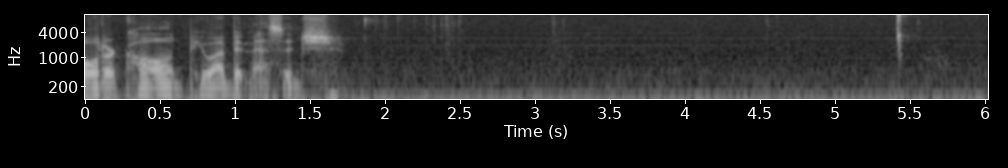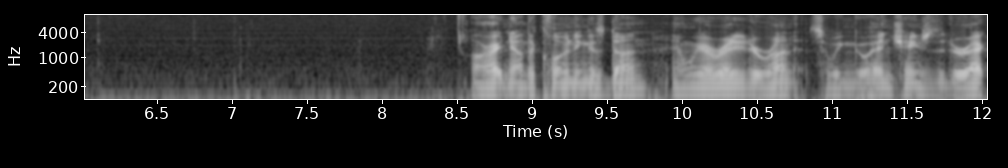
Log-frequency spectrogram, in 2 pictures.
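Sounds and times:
faint steady low hum: 0.0s - 12.0s
sharp click: 5.4s - 6.2s.

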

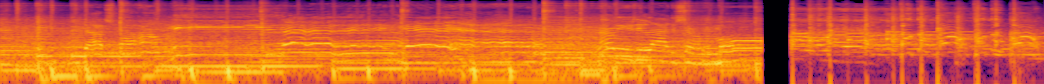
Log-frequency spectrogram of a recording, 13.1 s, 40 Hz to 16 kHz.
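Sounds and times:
percussion beat: 0.0s - 8.6s, 9.9s - 13.0s
double bass: 0.0s - 9.5s
acoustic guitar: 0.0s - 13.0s
man singing: 0.9s - 13.0s.

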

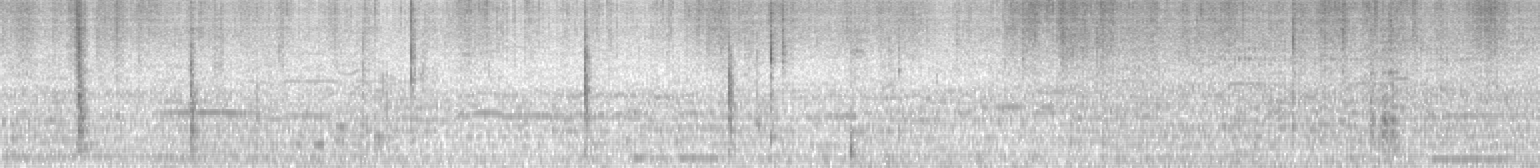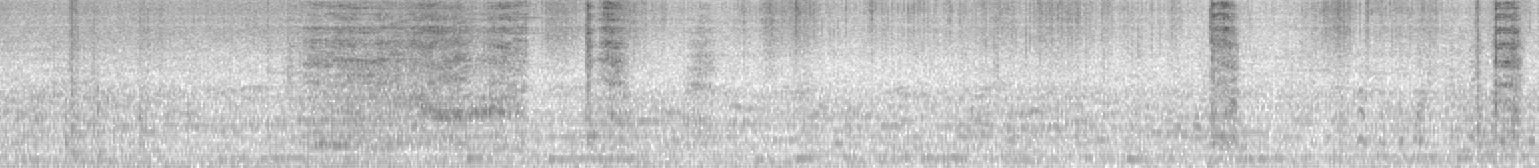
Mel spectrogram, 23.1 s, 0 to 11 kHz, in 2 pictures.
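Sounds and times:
spatula scraping a griddle: 13.7s - 17.0s, 20.2s - 21.0s, 22.6s - 23.0s.

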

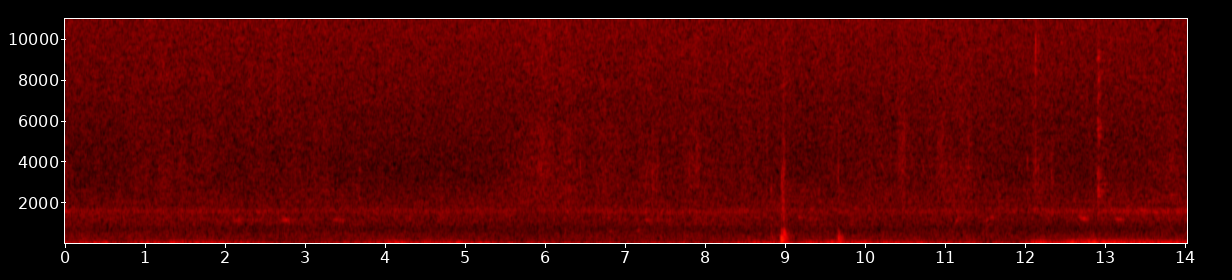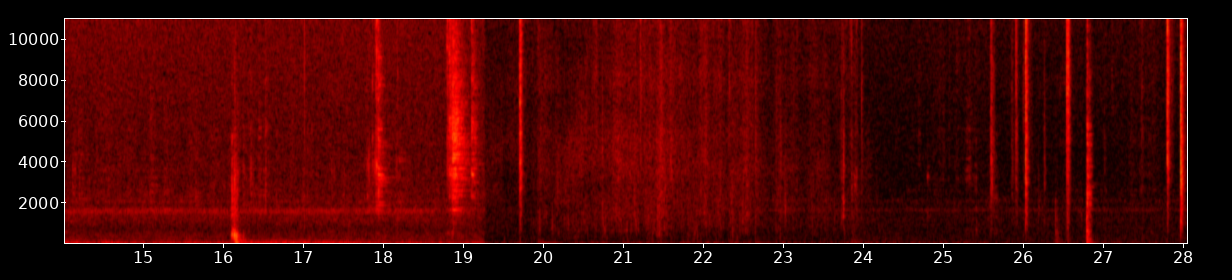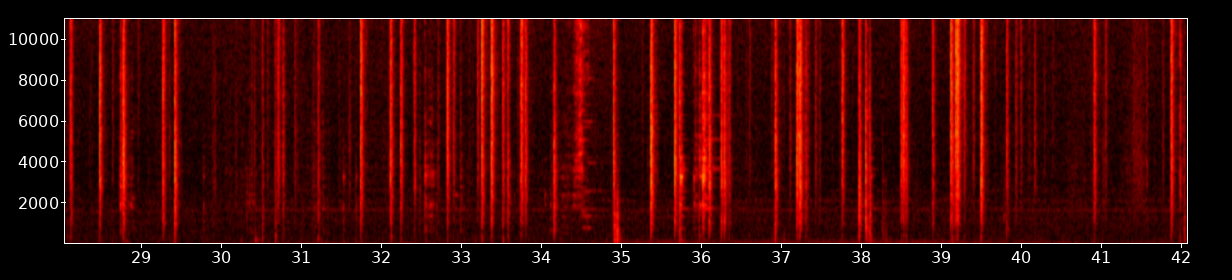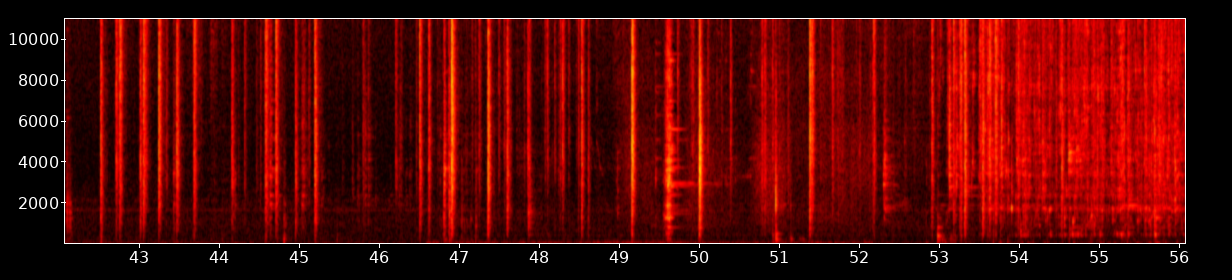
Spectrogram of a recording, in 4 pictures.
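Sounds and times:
water pouring into metal kettle: 53.0s - 56.0s.

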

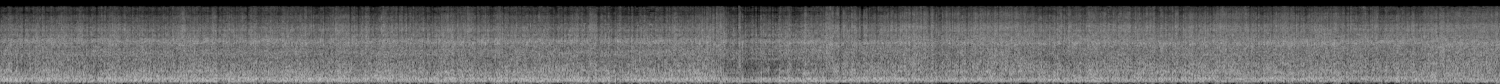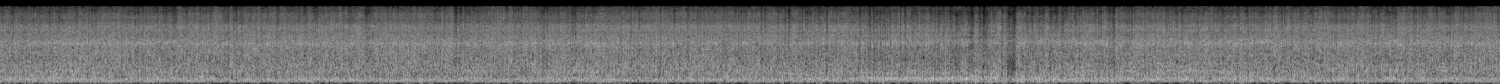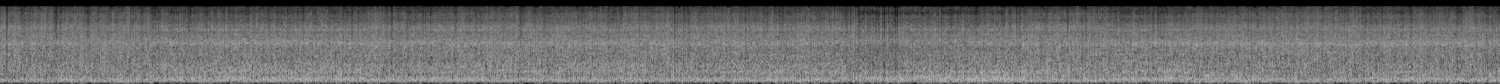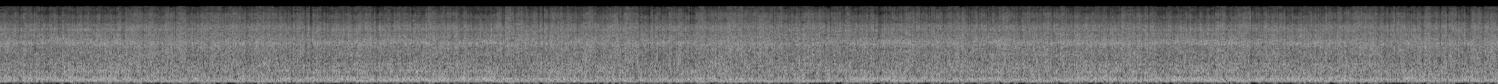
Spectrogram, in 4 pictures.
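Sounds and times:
bicycle road noise: 0.0s - 59.9s
wind noise: 0.0s - 59.9s.

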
